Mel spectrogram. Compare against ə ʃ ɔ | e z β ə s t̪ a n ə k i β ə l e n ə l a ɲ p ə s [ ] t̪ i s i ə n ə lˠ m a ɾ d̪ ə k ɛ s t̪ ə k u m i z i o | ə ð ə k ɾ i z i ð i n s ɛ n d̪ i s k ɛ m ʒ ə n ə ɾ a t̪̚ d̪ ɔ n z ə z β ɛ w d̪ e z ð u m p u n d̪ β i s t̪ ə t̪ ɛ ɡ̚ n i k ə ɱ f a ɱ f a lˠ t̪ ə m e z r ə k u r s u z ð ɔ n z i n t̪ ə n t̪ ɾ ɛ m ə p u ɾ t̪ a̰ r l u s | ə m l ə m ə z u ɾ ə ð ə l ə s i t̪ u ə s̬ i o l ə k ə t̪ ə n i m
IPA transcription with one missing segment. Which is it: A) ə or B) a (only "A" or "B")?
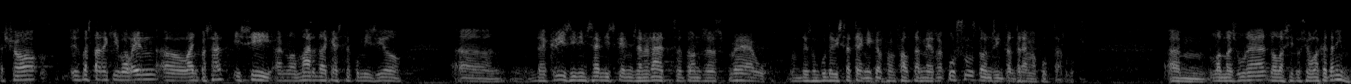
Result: B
